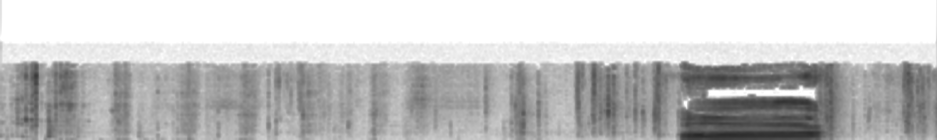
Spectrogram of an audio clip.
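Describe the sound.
Crisp biting and chewing of crunchy Haisai sauce flavored snack chips: a run of faint crunches, then a loud, sustained tonal sound near the end.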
